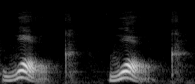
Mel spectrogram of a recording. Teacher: Atenção que essa palavra walk não tem walk, não tem esse L de verdade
